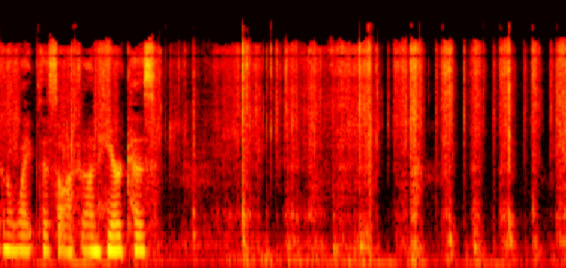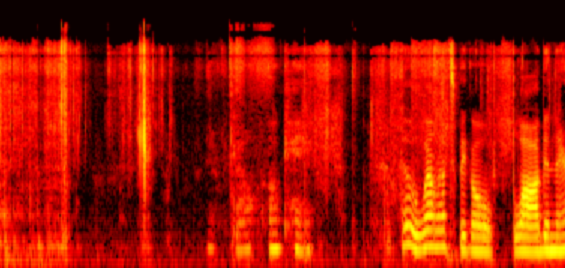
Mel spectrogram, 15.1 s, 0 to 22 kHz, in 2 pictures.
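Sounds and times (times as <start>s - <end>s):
paint rubbing and scraping on paper: 11.6s - 14.6s.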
